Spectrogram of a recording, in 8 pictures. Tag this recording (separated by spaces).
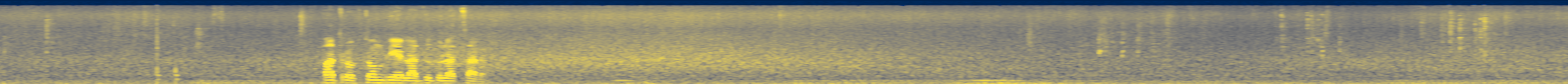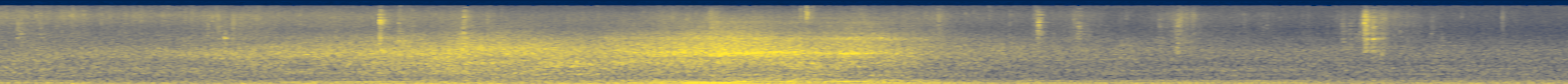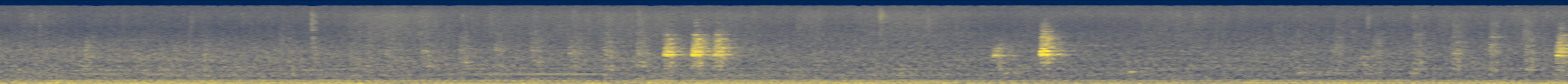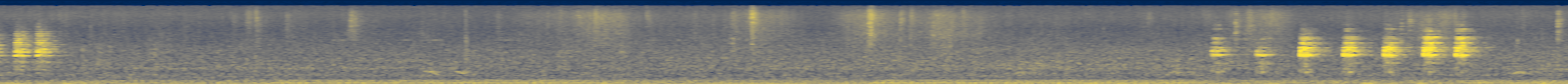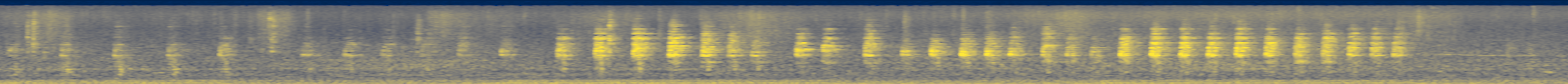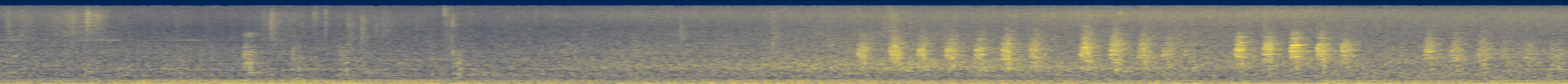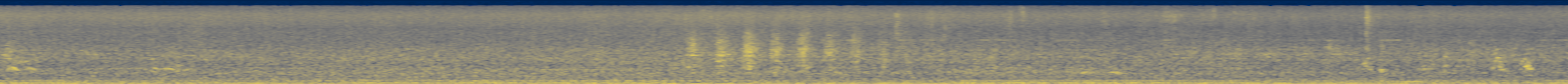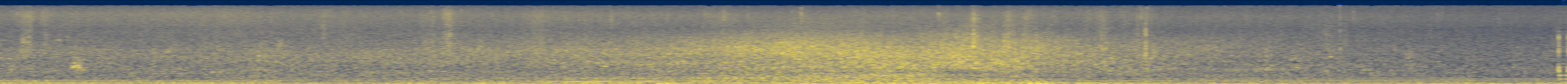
ambience atmo rural atmosphere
